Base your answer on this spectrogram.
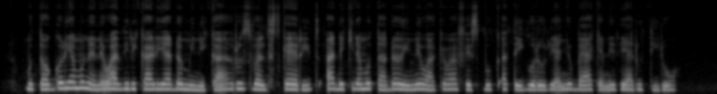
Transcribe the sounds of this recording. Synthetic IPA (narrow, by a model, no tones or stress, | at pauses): motɔɡoɾjamonɛnɛwaðiɾikaɾiadɔminika̰ɾusbɛltskɛɾitadekiɾɛmotadɔinewakɛwafesbukateiɡoɾoɾja̰ɲʊbajakɛneɾeaɾutiɾwɔ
